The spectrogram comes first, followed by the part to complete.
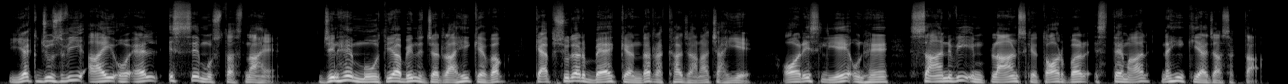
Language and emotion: Urdu, neutral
